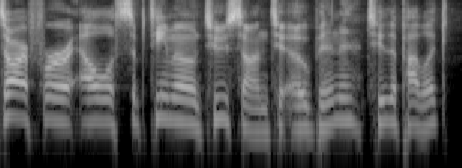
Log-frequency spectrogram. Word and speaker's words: Tucson: will be located in Tucson Arizona the opening you know when I naturally pronounced it properly but whenever I read it earlier I'm like Tuscan Arizona where the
